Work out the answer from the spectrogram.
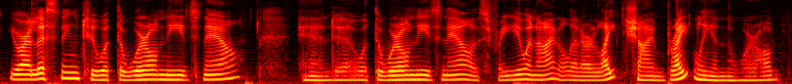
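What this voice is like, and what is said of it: Weak voice, slightly rough throat. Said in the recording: “my voice is a little weak at times because I've had this cough and my throat could use a”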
